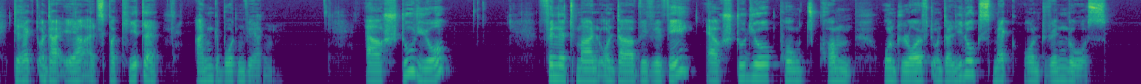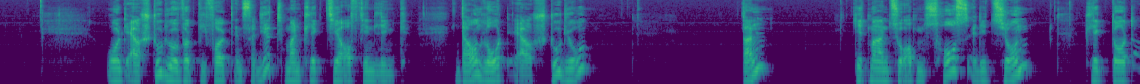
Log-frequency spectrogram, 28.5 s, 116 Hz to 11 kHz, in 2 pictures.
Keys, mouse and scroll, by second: 6.0 click, 18.8 click, 22.3-27.8 drag.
